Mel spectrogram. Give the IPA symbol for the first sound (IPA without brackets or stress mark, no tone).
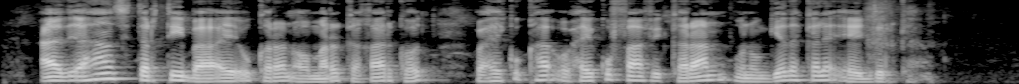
ʕ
